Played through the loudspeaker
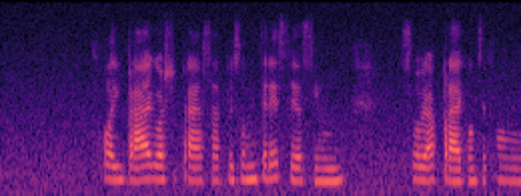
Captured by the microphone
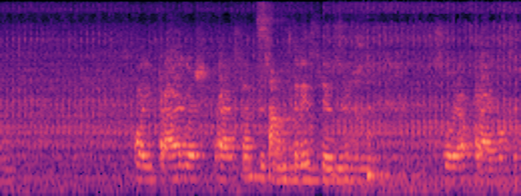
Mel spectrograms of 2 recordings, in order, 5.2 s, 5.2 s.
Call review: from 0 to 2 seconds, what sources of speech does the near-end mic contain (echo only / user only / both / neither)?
echo only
